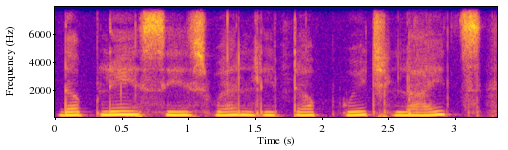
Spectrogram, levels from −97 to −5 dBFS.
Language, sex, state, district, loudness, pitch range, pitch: English, female, Assam, Kamrup Metropolitan, -15 LUFS, 220-235 Hz, 225 Hz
